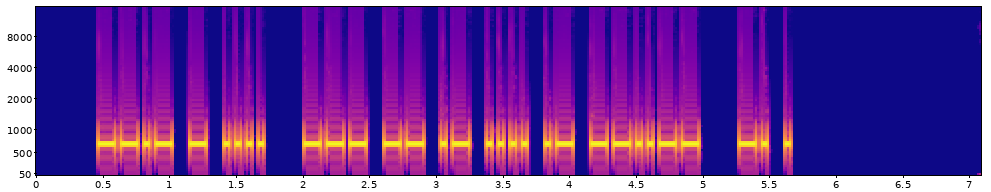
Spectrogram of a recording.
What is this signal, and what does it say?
Morse code, heard as a keyed tone, about 28 wpm, 700 Hz. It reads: QTH OMAHA, NE
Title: K1USN SST QSO Practice 28wpm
